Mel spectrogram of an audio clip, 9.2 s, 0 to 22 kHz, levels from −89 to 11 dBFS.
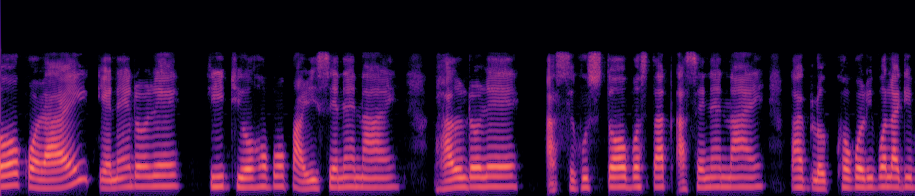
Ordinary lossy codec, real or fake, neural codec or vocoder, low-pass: none; fake; codec, 16 kHz, 2 kbps, FunCodec, trained on LibriTTS, 25 frames a second; 7.2 kHz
